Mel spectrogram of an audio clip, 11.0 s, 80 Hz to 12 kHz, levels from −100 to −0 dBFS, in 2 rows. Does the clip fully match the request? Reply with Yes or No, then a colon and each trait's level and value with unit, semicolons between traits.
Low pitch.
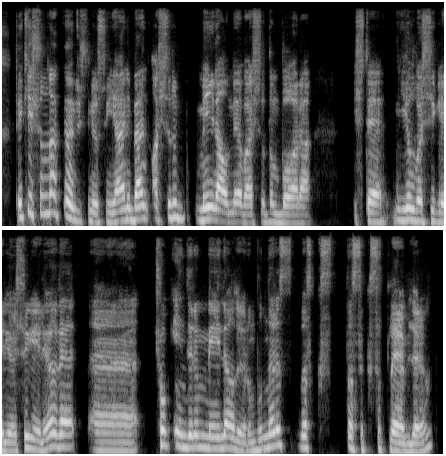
No: medium, 155 Hz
